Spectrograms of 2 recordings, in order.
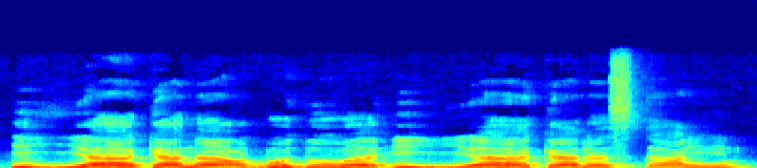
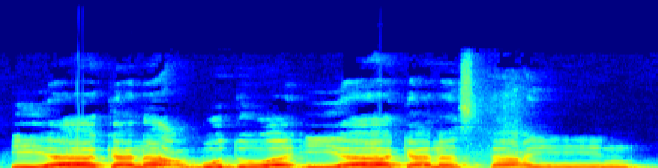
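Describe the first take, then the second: First: The doubled y sound is pressed and held. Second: The y sound is short and not pressed. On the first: The speaker calls it right. "ketika mendapatkan tasydid, maka hurufnya ditekan" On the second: The speaker calls it wrong. "kesalahan yang sering terjadi tidak ditekan"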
